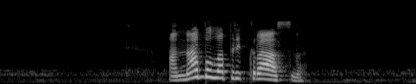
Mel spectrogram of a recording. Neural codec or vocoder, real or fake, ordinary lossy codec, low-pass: codec, 16 kHz, 2 kbps, X-Codec, HuBERT features, trained on balanced general audio; fake; none; none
